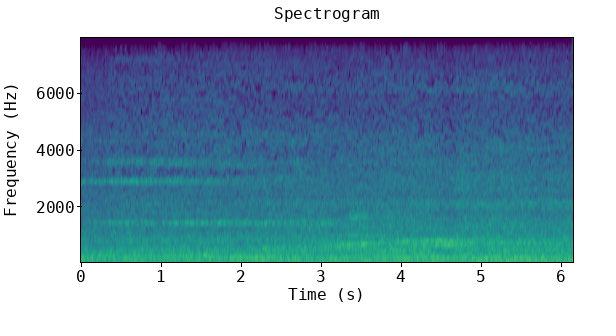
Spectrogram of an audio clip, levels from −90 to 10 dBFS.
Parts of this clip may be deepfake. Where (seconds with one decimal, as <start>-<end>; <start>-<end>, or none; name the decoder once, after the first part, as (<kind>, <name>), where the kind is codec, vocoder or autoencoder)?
none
